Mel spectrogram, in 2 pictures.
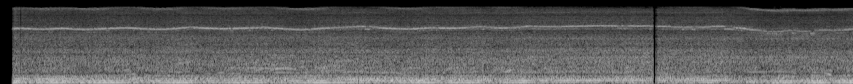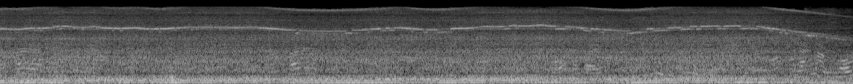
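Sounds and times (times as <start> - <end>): engine running hard under load: 0.1 - 17.0
high whine: 0.1 - 17.0.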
